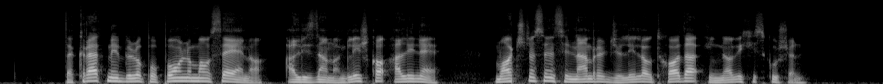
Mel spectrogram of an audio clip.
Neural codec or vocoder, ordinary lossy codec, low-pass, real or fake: autoencoder, 48 kHz, 32 numbers a frame, DAC-VAE, trained on Japanese speech; none; 19.8 kHz; fake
